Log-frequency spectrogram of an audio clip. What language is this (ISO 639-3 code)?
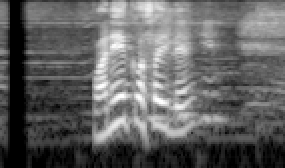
nep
